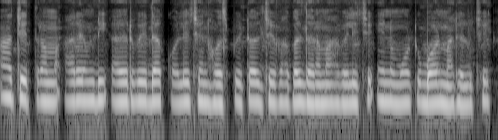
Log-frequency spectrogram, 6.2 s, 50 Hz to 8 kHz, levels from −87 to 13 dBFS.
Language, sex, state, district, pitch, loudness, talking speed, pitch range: Gujarati, female, Gujarat, Valsad, 200 Hz, -16 LUFS, 135 wpm, 190-205 Hz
